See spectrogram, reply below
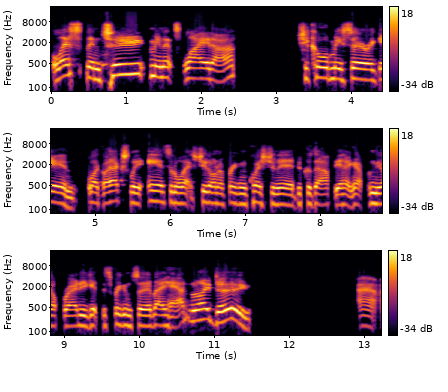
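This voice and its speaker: Deep-voiced Australian woman, blunt and sweary. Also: moderate pace, smooth, dry recording, muffled recording. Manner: blunt, sweary, animated storyteller. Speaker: viewer caller. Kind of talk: casual chat.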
